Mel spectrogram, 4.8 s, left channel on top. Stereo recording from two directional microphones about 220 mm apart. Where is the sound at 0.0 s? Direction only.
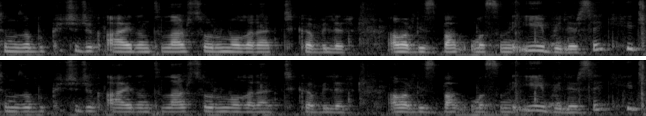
40° left (ahead or behind).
